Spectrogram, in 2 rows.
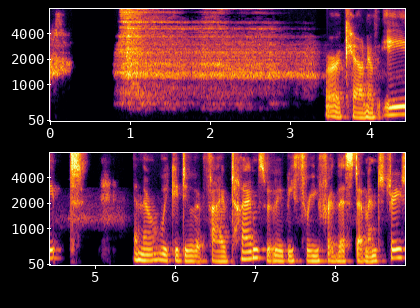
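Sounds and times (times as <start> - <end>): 
breath drawn in through the nose: 0.0 - 3.4
long deep exhale through the mouth: 0.8 - 3.4
speech: 3.4 - 4.7, 5.5 - 8.8.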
